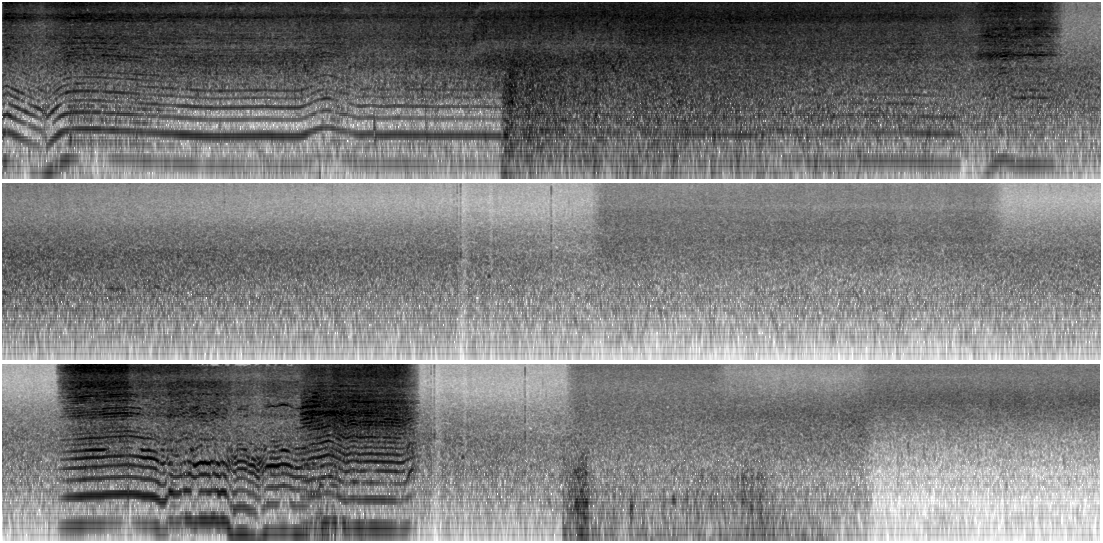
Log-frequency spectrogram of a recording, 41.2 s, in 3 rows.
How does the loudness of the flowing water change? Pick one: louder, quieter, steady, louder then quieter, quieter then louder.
quieter.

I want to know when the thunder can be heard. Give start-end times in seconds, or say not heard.
6.2-10.6, 34.5-37.9.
